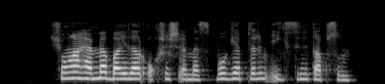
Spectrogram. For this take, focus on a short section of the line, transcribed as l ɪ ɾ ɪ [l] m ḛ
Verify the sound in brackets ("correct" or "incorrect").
incorrect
